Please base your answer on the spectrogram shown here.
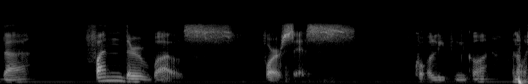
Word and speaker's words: Van der Waals: So ganun siya binabanggit, yung tamang pronunciation is a Van der Waals. Okay, hindi siya Van der Waals forces.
